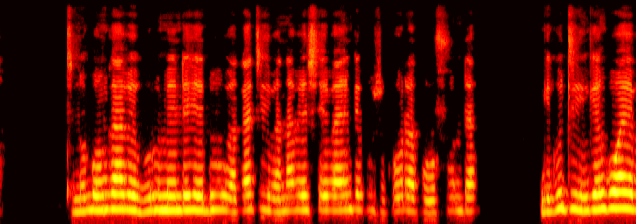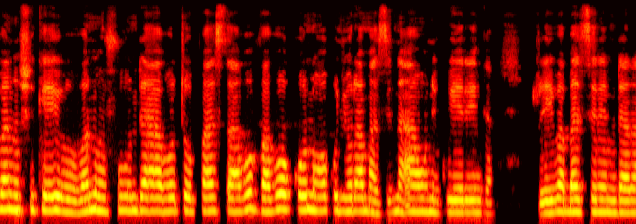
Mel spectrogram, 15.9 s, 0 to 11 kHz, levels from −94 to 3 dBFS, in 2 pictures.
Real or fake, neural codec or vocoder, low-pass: fake; vocoder, 24 kHz, 100 mel bands, Vocos; 9.9 kHz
